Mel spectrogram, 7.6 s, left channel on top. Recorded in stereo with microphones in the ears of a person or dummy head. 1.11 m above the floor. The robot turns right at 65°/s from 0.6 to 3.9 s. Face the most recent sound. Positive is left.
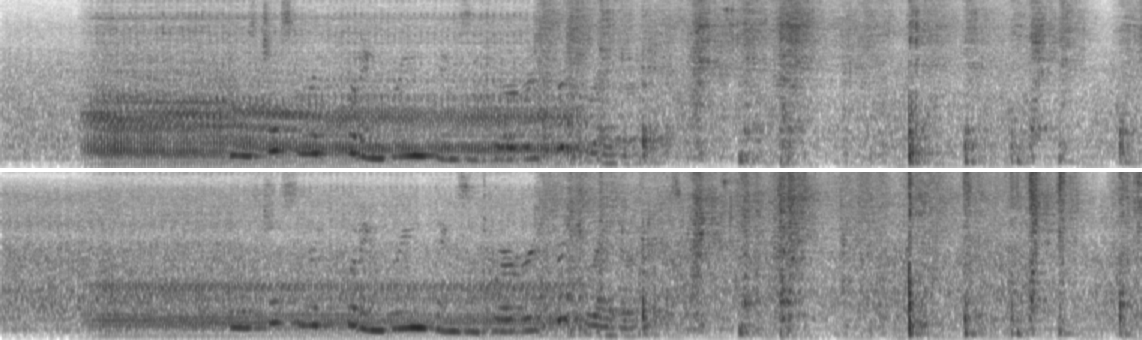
turn(degrees=-65)  # may be behind; listen again after turning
